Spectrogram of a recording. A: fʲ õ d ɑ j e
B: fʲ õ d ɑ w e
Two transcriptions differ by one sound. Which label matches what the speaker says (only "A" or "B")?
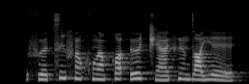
A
